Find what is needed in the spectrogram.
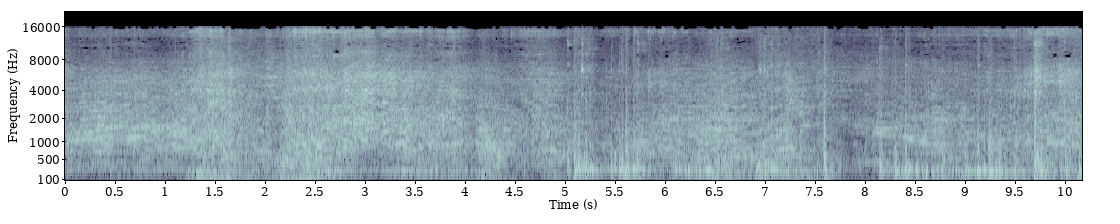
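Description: Bass clarinet and drum kit in free improvisation: reedy held and wavering clarinet notes over scattered drum and cymbal hits.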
